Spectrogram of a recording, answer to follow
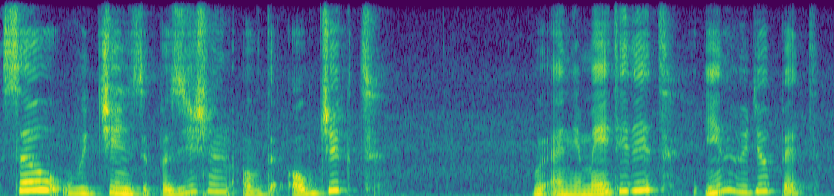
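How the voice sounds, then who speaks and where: A woman hosting a step-by-step software tutorial, speaking in short, halting phrases with pauses. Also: on the high side, sing-song. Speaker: tutorial host.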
